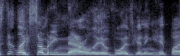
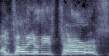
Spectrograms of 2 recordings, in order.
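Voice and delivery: very loud, high-pitched ranting; 7 semitones higher, 9 dB louder than usual. Doing an impression for the others: Alex Jones impression. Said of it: "great Alex Jones impression".

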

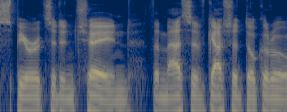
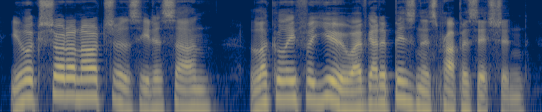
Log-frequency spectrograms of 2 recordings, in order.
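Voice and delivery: husky voice, raised in volume and pitched up; 7 semitones higher, 5 dB louder than usual. Narrator reads a ronin archer addressing Hida-san, husky ronin woman's voice. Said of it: "He tossed his gaze to a rough-looking woman. Leaning on a strung bow, scars crisscrossing her cheeks, she bore no sword, no sign of family or clan, Just some Ronin, / He tossed his gaze to a rough-loo".

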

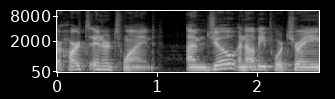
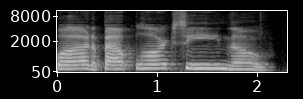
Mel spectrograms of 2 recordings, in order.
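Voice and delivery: eerie ghostly voice, much higher; 6 semitones higher than usual. Player retelling a game scene, speaking as a ghost in a ghostly voice. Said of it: "you hear my ghostly voice saying".

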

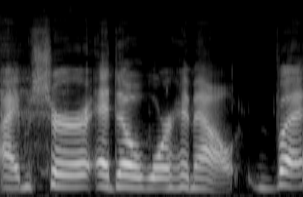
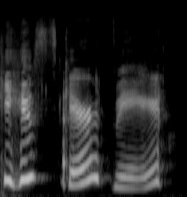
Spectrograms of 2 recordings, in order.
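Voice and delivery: put-on slow, giggly, bashful girl's voice. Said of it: "giggly bashful she is".

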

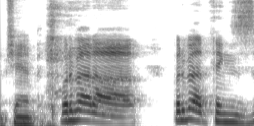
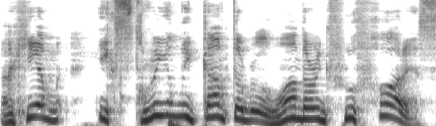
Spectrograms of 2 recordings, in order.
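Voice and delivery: put-on Russian accent; 7 semitones higher than usual. Trying out different accents, in a Russian accent. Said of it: "this is Russian?".

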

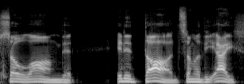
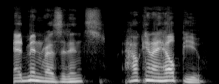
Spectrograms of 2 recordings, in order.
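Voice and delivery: put-on young, squeaky, high, overly polite voice; 5 semitones higher than usual. A child answering a phone call to the Edmund residence, squeaky young voice, overly polite. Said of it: "a squeaky, young voice answered, almost overly politely".

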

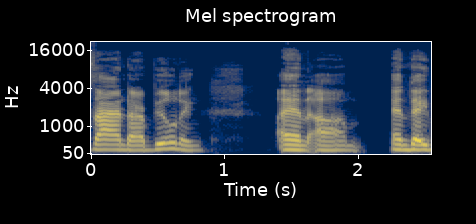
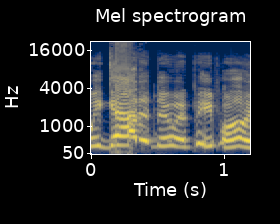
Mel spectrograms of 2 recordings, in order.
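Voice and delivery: put-on crying, very high-pitched and loud; 10 semitones higher, 7 dB louder than usual. Speaker reenacts pleading with her staff at a meeting: retelling her tearful plea. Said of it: "And I'm crying".

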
